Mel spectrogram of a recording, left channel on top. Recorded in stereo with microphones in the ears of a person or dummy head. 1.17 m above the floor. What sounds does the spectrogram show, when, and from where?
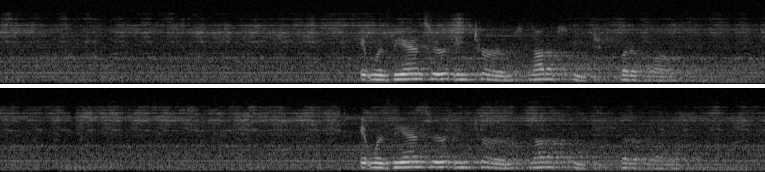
3.6 s a woman speaking: 15° right (ahead or behind), 0.6 m; by 6.8 s 50° left (ahead or behind), 2.0 m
